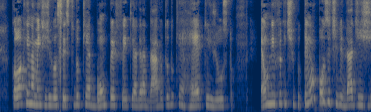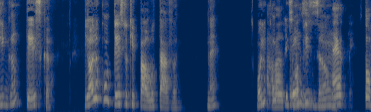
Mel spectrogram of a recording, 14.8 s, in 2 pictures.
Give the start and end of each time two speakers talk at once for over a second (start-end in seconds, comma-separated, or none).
12.8-14.2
